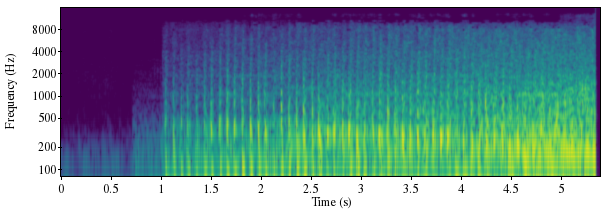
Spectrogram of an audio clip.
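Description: A kitten making a loud, fast rattling sound, a rapid string of even pulses with a low pitched tone under it. It starts about a second in, after a near-silent moment.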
